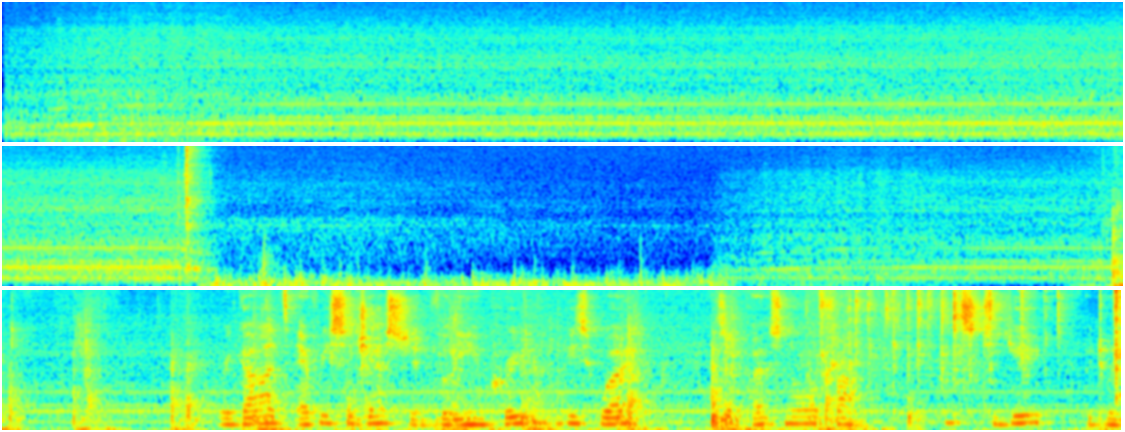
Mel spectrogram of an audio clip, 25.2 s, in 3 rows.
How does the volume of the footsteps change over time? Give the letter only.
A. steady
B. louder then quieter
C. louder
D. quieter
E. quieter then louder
C.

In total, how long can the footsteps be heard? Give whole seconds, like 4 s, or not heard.
7 s.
